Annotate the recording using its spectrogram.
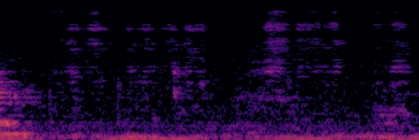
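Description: Faint scratching of a marker pen writing in a few short strokes.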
